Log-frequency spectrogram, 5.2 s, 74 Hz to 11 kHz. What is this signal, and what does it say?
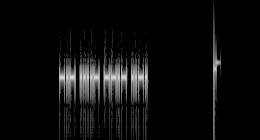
Morse code, heard as a keyed tone, about 34 wpm, 700 Hz. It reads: K4QF
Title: USA Call Signs - 4 Characters - 8x Character Spacing - 35wpm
